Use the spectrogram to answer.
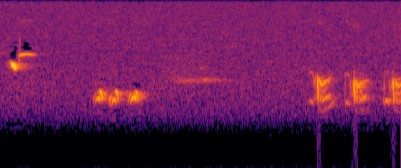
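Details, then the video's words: Brown thrasher song, fairly faint: a sharp high note, a doubled burbling phrase, a pause with a soft thin tone, then three evenly spaced rasping notes. "Birds Singing - Brown Thrasher"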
